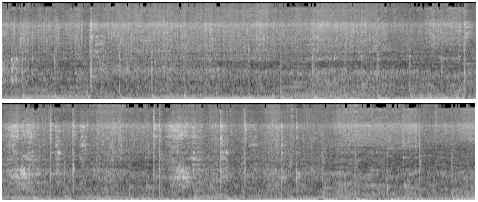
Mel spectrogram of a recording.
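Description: Whole cumin seeds and chopped onions frying in hot oil, a loud, constant close sizzle with stirring scrapes and occasional clinks of a utensil against the pan.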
